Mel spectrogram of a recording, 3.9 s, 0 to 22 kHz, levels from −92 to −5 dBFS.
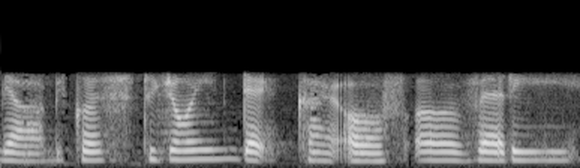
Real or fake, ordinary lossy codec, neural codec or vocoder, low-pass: real; AAC, 24 kbps; none; 3.6 kHz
